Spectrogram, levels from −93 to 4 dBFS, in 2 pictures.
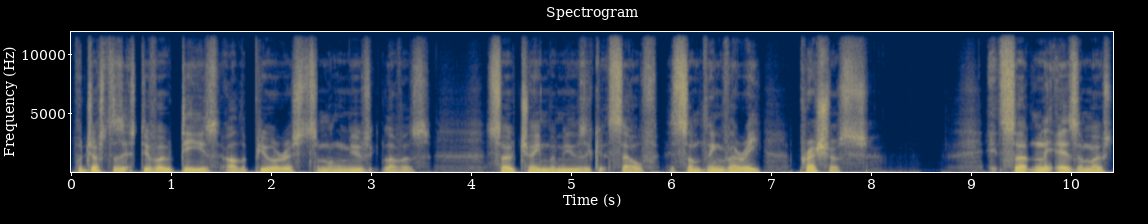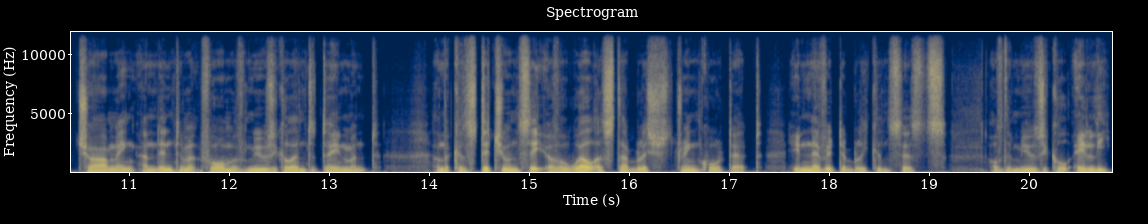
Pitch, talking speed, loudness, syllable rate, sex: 100 Hz, 130 wpm, -19 LUFS, 5.1 syllables/s, male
